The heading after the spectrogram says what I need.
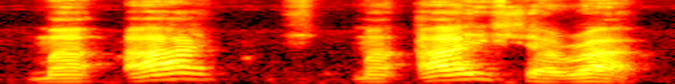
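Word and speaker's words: מעשר: del 8 al 10, que significa décimo en hebreo y se pronuncia Ma'ai Shara.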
